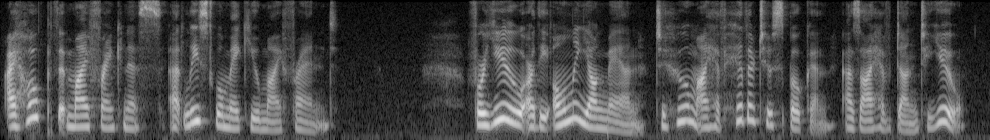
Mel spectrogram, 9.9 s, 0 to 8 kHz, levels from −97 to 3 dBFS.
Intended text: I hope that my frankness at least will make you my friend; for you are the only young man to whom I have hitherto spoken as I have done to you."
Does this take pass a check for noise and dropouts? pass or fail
pass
